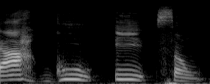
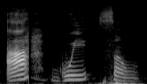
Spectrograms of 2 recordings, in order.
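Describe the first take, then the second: First: "arguição" in four slow beats, gu and i apart; wrong syllable split. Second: "arguição" in three slow beats, gui held together; correct syllable split. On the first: Teacher warning students of the wrong split, "arguição" with u and i separated. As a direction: break "arguição" as ar, gu, i, são. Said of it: "não é arguição". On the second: Teacher showing students the right split, "arguição" with gui as one syllable. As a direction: break "arguição" as ar, gui, são. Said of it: "É arguição". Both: Shown as a demonstration.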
